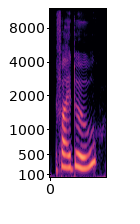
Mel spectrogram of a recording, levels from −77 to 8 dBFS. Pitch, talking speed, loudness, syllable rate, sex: 260 Hz, 205 wpm, -14 LUFS, 5.3 syllables/s, male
